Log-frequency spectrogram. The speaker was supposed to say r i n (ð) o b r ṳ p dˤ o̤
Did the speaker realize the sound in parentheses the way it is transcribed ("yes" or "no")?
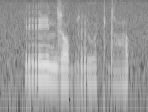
no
